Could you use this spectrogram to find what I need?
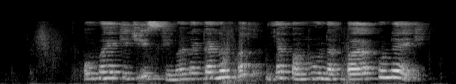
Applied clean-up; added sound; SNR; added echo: neural separator model SepFormer DNS4.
